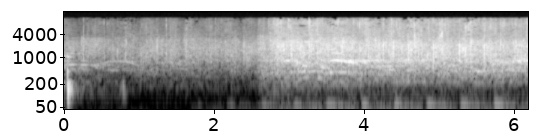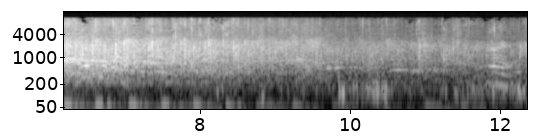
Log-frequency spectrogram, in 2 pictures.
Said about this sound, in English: And if that's the truth, then I've got a lot to shout about tonight and I've got a lot to rejoice over because God just gave me a hope for tomorrow. Come on, stand to your feet and clap your hands to the Lord.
